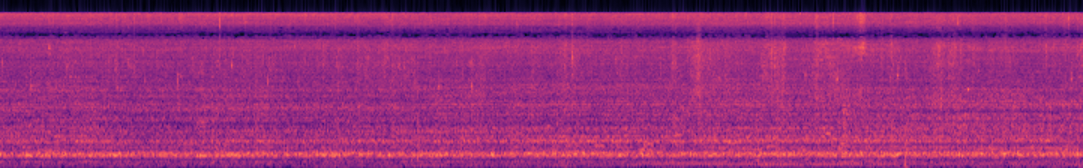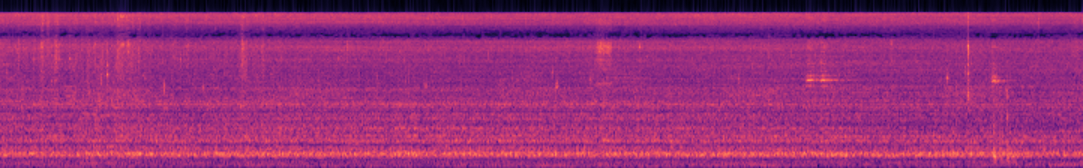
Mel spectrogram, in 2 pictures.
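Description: Chicken seekh kebabs deep-frying in a wide pan of hot oil: steady sizzling and bubbling, over a steady hum.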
